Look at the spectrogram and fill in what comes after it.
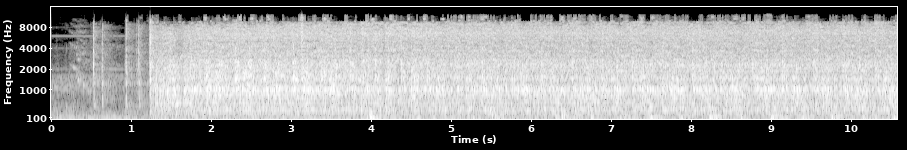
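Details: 2009 Audi A5 2.0 TFSI: a few clicks, then the starter spins the engine with an even rhythmic chug for about ten seconds but it never fires; cranks, won't start.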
